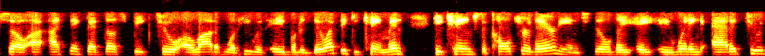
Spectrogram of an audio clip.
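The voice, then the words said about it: Slight Philadelphia accent. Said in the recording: “am I detecting some Philly in that accent a little bit?”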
